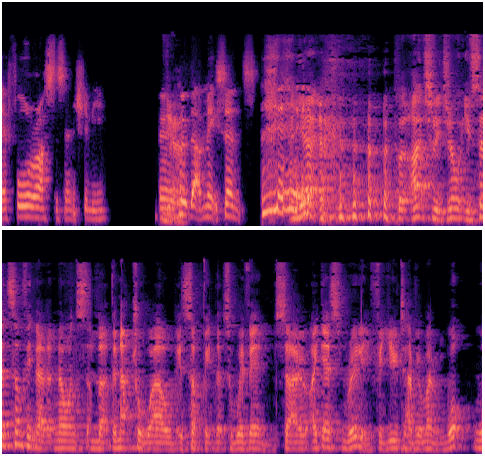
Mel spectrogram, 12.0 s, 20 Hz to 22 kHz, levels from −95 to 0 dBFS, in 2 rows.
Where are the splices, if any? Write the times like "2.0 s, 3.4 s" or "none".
4.9 s, 7.1 s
